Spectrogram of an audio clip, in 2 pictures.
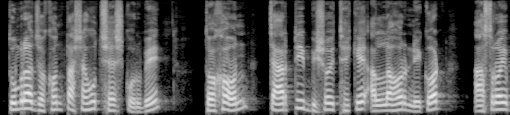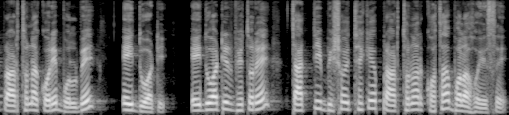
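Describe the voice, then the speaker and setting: A man teaching a prayer by spelling its Arabic letter by letter and chanting each word slowly for viewers to repeat. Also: high-pitched. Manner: addresses viewers directly, asks them to repeat. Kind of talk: recitation lesson.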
